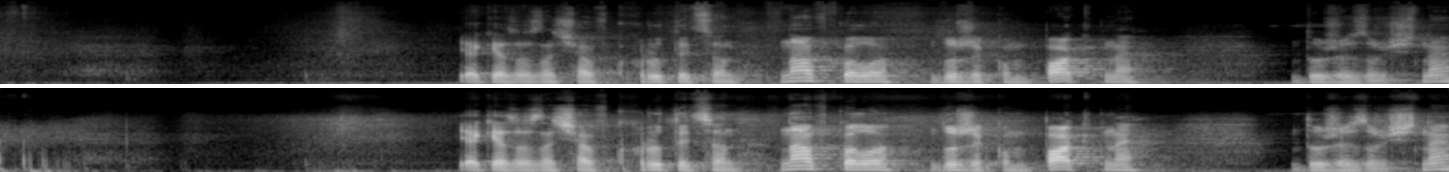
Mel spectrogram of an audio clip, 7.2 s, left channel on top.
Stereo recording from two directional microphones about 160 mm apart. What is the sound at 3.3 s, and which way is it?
Speech, 15° left (ahead or behind).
